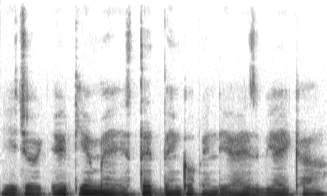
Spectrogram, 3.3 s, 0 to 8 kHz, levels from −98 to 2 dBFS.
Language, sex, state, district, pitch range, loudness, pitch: Hindi, male, Arunachal Pradesh, Lower Dibang Valley, 95-105 Hz, -18 LUFS, 100 Hz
